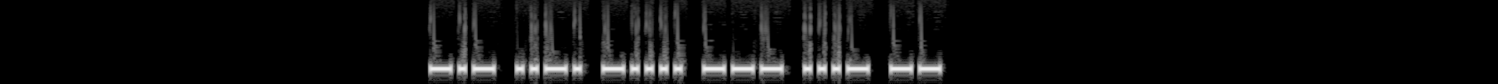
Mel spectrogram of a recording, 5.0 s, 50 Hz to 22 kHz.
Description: Morse code, heard as a keyed tone, about 53 wpm, 700 Hz. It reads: KF6OVM
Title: USA Call Signs - 6 Characters - Repeated 2x - 50wpm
